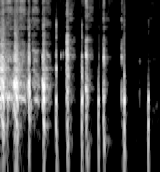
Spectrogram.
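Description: A woman's breathy laughter in quick short bursts that grow fainter and further apart, dying away near the end.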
